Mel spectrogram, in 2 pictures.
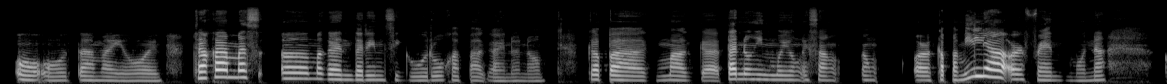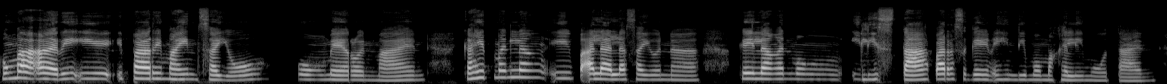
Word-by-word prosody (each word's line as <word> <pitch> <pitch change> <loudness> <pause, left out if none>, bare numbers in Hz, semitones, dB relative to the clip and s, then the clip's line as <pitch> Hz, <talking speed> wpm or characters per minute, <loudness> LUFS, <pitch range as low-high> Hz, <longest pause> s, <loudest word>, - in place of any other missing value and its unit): Oo, 190 -4 -2
tama 185 -2 -5
yun. 170 0 -8 0.3
Tsaka 335 +4 +8
mas, 325 0 +2 0.2
um, 270 0 +3
maganda 230 -4 0
rin 210 0 -6
siguro 190 0 -10
kapag 180 -3 -9
ano 165 0 -11
'no, 160 -1 -14 0.5
kapag 205 -4 +1
mag, 195 -1 -4
ah 175 -1 -2
tanungin 240 -1 +2
mo 215 0 -4
yung 210 -1 -8
isang 195 -2 -6 0.2
ang 200 -1 -10 0.3
or 195 -1 0
kapamilya 330 - +6
or 235 0 +2
friend 195 -4 -7
mo 175 0 -14
na, 200 +2 -4 0.6
kung 265 +2 -3
maaari 260 -3 +6
i 265 0 -5 0.3
ipa-remind 255 -4 +3
sayo, 215 +3 -3 0.3
kung 225 -1 -7
meron 210 -2 -2
man. 195 +3 -4 0.4
Kahit 290 +4 0
man 320 0 -2
lang 325 -2 -2
ipaalala 250 -4 +2
sayo 225 -1 -6
na 205 -2 -7 0.4
kailangan 255 -1 +1
mong 235 -2 -11
ilista 230 -1 +1
para 245 0 +4
sa 245 -1 -12
gayon 225 0 -5
ay 225 -1 -9
hindi 215 0 -10
mo 215 0 -8
makalimutan. 190 -5 -9
215 Hz, 130 wpm, -22 LUFS, 195-245 Hz, 0.6 s, Tsaka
